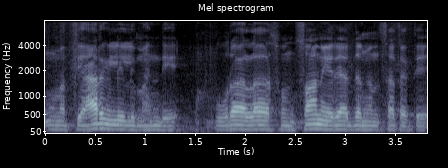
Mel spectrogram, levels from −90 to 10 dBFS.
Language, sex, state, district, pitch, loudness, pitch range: Kannada, male, Karnataka, Belgaum, 110 Hz, -29 LUFS, 105-115 Hz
